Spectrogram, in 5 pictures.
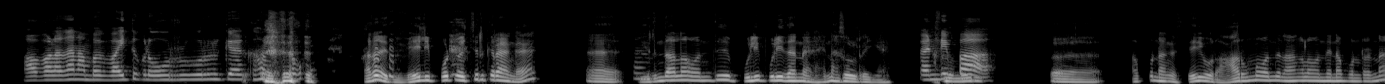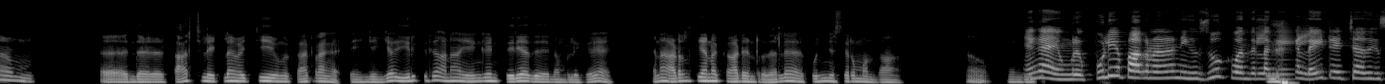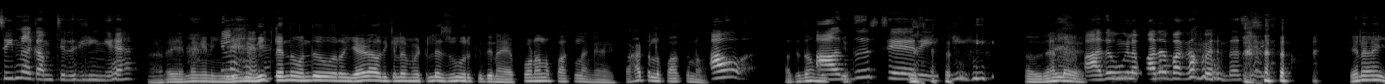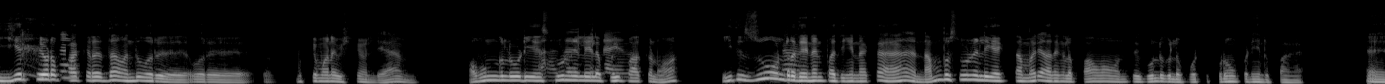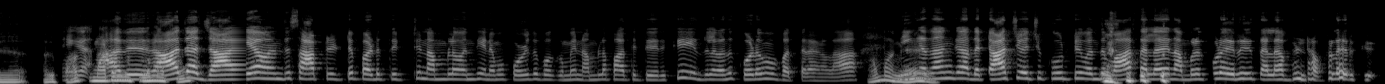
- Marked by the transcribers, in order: "அவ்வளவு" said as "அவளோ"; "நம்ம" said as "நம்ப"; laugh; chuckle; "அதுமாரி" said as "அதுமேரி"; "நம்மளுக்கு" said as "நம்பளுக்கு"; chuckle; "காமிச்சுட்டு இருக்கீங்க?" said as "காம்சுட்றிருக்கீங்க?"; chuckle; drawn out: "அது சரி"; background speech; laughing while speaking: "அது உங்கள பத பாக்காம இருந்தா சரி தான்"; "பதம்" said as "பத"; chuckle; other noise; laugh; laughing while speaking: "அ"; "பார்த்தீங்கனா" said as "பாத்தீங்கனாக்கா"; "நம்ம" said as "நம்ப"; "பொழுதுபோகுமேனு" said as "பொழுதுபோகுமே"; "படுத்துறாங்களா?" said as "பத்துறாங்களா?"; "கூப்பிட்டு" said as "கூட்டு"; laugh; laughing while speaking: "அப்டின்றாப்ல இருக்கு"; "அப்படின்றார் போல" said as "அப்டின்றாப்ல"
- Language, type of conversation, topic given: Tamil, podcast, காட்டில் உங்களுக்கு ஏற்பட்ட எந்த அனுபவம் உங்களை மனதார ஆழமாக உலுக்கியது?
- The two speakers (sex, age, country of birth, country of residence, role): female, 20-24, India, India, host; male, 40-44, India, India, guest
